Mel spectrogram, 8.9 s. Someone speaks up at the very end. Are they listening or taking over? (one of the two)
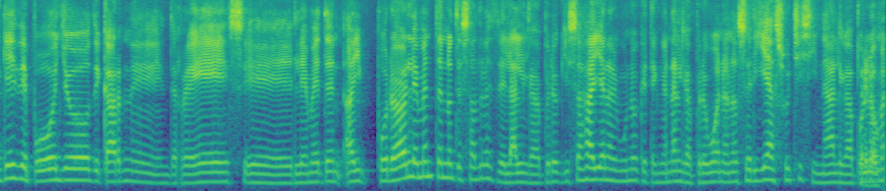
listening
